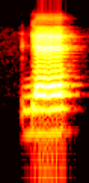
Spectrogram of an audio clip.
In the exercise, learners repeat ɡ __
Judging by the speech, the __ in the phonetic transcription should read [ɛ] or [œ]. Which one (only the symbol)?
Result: ɛ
